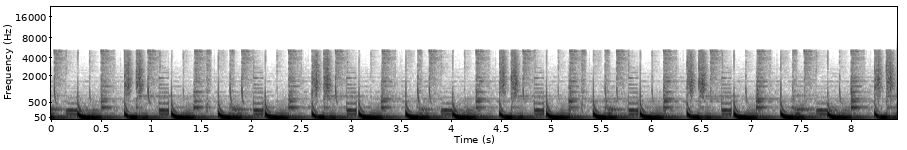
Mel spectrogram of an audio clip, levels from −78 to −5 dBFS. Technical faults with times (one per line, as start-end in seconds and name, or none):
none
